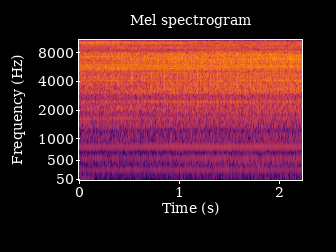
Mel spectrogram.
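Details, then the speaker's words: 1946 postwar Flyer chassis motor on about 13 V drawing about 1 A: steady high-pitched whine holds pitch, and amps don't rise when pushed hard; healthy motor with power under load. "And I'm pushing on it pretty hard, and the amps are not going up. So that's power. It's got the power."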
